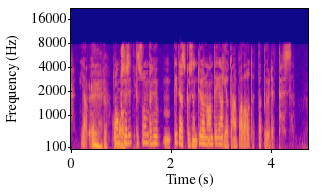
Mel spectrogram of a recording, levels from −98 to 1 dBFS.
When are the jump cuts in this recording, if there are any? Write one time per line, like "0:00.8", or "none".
0:01.5
0:03.0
